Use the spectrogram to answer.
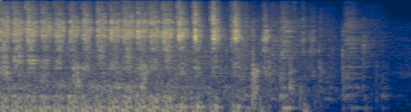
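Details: Briggs & Stratton engine rebuilt after locking up from running without oil, first start on a cart: the small engine fires strong and even, then winds down and stops cleanly when the ground is unplugged; a healthy run with no knocks or rattles.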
